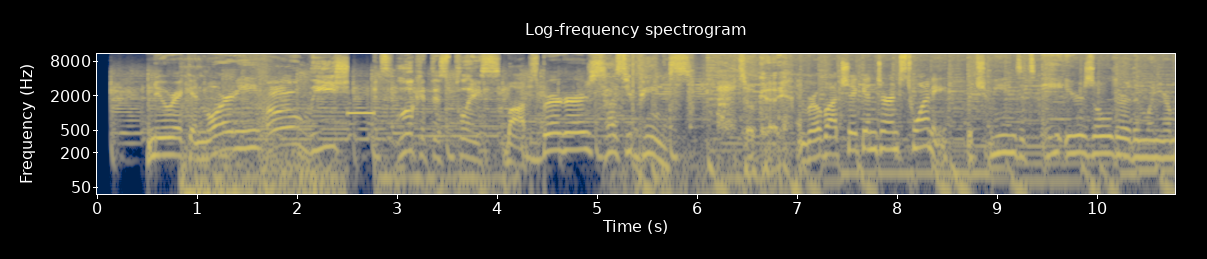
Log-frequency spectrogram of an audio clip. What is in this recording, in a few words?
english american promos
